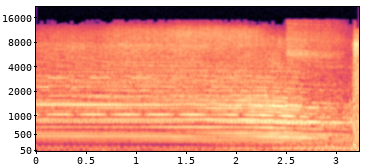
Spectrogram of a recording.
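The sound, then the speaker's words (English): A train horn blares in a long, loud, sustained chord over the deep rumble of a train passing over a level crossing, growing louder toward the end with a burst of rushing noise. “I thought we'd be perfectly safe on the level crossing!”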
